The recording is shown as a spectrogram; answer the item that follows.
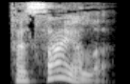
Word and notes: fasciola: British English

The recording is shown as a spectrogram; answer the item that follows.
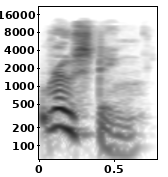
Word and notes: roasting: British English

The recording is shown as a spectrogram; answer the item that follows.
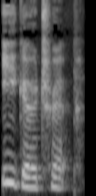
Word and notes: ego trip: American English

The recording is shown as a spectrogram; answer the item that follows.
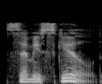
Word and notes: semiskilled: British English

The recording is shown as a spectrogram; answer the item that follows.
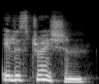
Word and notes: illustration: British English

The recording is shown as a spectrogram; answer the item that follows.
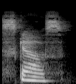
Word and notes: scouse: American English

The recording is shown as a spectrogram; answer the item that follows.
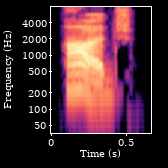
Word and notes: hodge: British English

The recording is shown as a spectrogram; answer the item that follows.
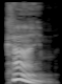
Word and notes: chyme: British English

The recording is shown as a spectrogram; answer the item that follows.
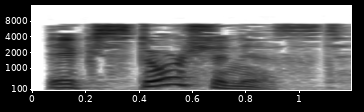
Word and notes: extortionist: British English

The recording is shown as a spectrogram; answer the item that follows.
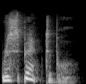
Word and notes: respectable: British English

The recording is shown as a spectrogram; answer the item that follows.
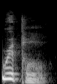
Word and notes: ripple: British English

